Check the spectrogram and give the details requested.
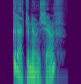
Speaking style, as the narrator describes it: Ryan Gleamspire said brightly

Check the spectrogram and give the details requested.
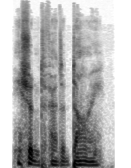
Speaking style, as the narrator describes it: Harry muttered

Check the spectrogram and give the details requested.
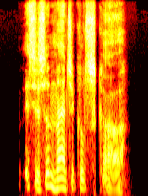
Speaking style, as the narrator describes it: she murmured

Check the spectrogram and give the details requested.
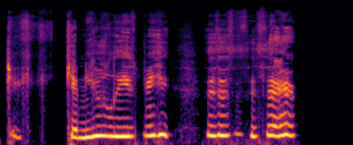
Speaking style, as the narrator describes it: Charlie cooed at her

